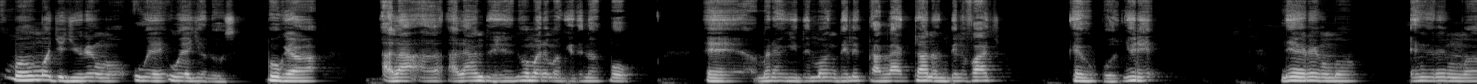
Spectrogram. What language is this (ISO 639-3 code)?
bjt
